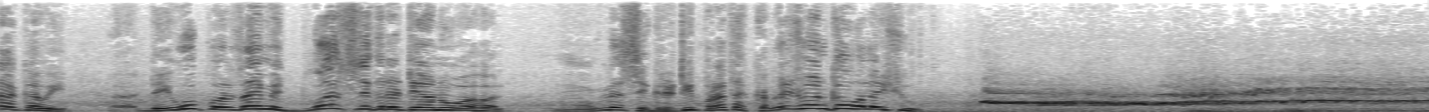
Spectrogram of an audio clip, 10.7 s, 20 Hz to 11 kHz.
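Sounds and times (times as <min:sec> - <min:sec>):
speech: 0:00.0 - 0:07.0
car tires squealing in a skid as the car is driven fast: 0:07.4 - 0:10.7.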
